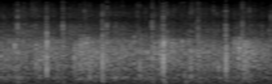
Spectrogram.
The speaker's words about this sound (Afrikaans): Kom ons gee vir haar 'n hande klap.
